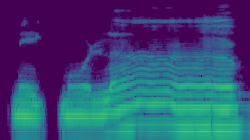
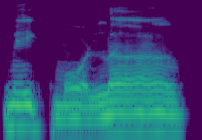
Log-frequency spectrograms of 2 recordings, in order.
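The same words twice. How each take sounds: First: Slow altered voice. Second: Slow chant. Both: Acted.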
